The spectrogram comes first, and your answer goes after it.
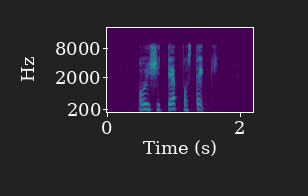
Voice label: ooixitEepostEk, Oapan minimal pairs female; Oapan minimal pairs 1998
